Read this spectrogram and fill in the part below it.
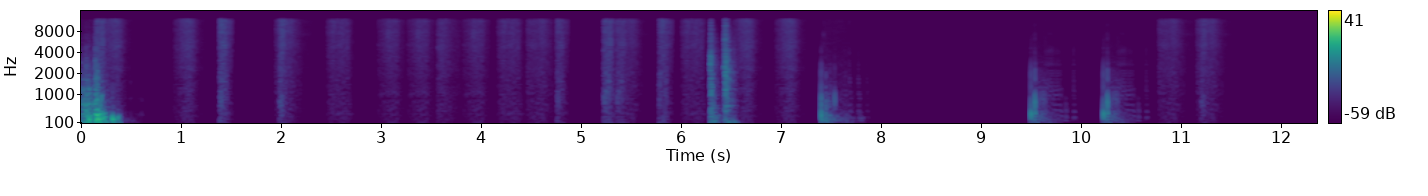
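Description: Footsteps pad softly over grass and wooden floor.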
